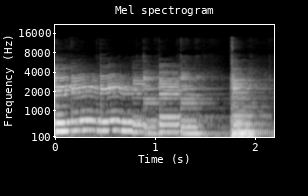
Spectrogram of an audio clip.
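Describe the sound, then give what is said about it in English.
Tiled-room reverb effect with a bathroom-like echo on a buzzy, harmonic-rich instrument tone. The tone steps through several sustained notes, and a louder burst comes near the end. “Tiled room. So you get that real bathtubby effect.”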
